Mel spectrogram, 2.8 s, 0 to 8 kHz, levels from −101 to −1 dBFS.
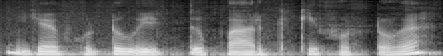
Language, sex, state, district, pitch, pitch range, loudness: Hindi, male, Chandigarh, Chandigarh, 125 Hz, 120-135 Hz, -17 LUFS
